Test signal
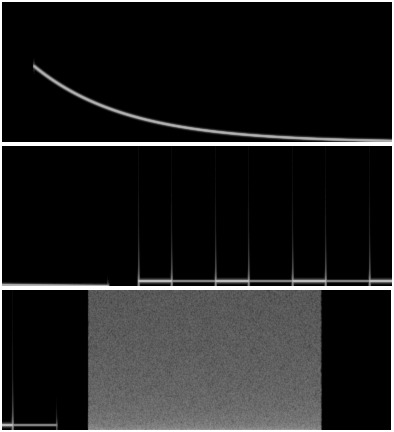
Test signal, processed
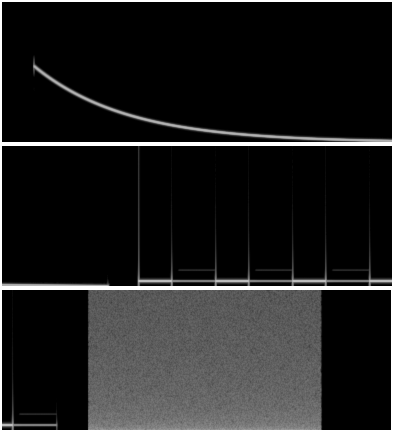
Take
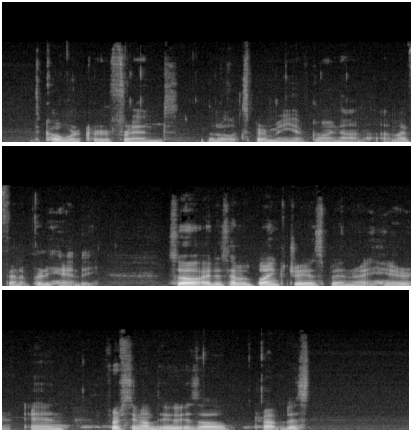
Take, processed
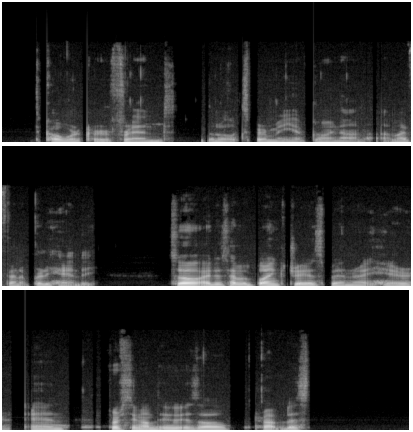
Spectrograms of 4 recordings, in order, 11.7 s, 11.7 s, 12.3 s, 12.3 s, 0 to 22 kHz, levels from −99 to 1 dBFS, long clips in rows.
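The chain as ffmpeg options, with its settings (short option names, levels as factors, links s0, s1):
-af "agate=range=0.0794:threshold=0.00398:ratio=16:release=40:detection=rms"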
